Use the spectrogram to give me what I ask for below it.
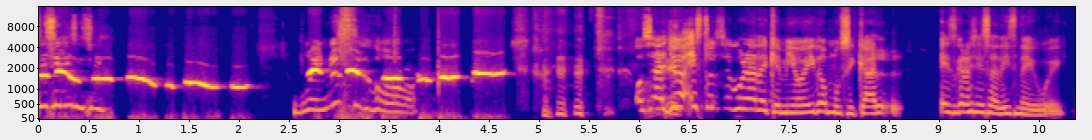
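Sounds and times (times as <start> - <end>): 
whistled melody: 0.0 - 4.8
laughter: 4.8 - 6.5
speech: 5.0 - 10.3.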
